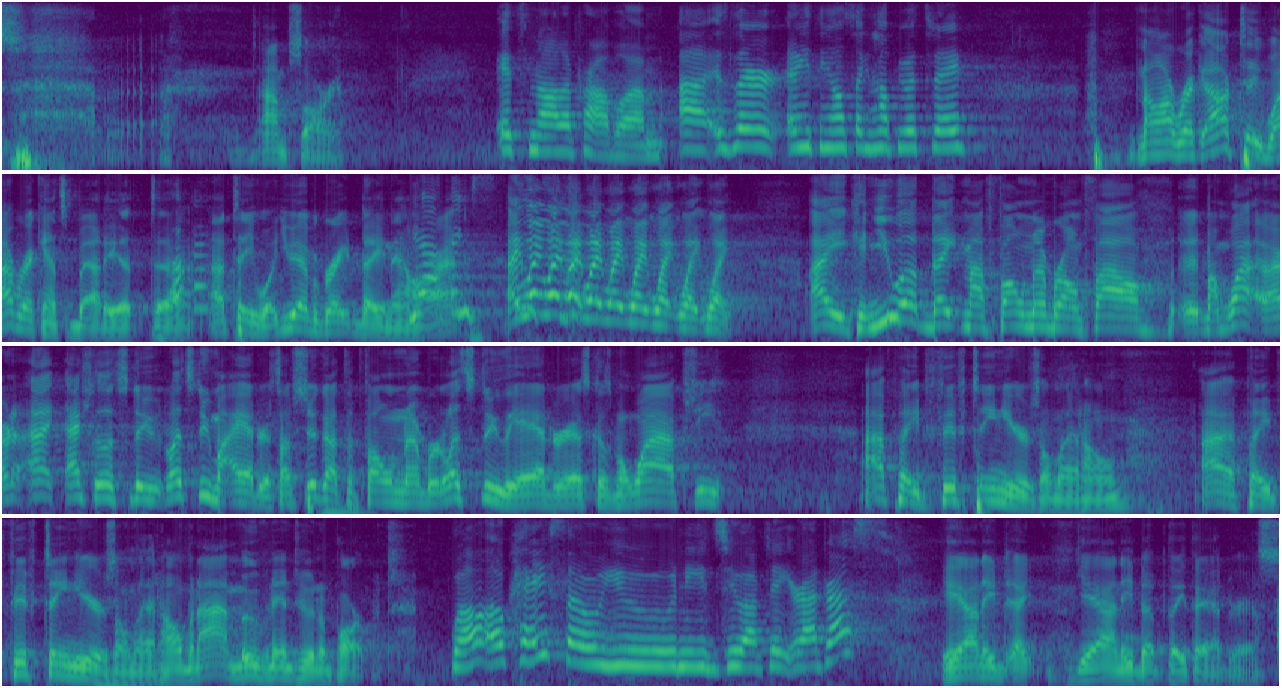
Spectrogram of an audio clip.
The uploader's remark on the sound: LIVE from CNP Expo 2019! A live recording in front of hundreds of online fraud professionals. We hear from two unassuming audience members.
